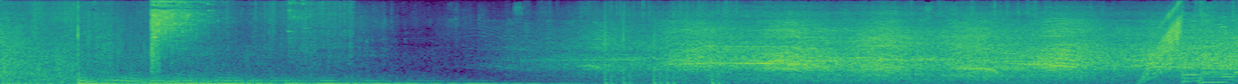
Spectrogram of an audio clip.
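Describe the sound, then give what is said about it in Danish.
An explosion sound effect: a heavy low boom with shattering debris that rumbles for a few seconds and fades, followed by a sustained noisy wash with scattered crackles and a rising whoosh at the end. “Kan jeg ikke lige få en eksplosion?”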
